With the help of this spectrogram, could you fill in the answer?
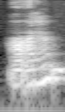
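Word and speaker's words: Audm: or the season but it's a u d m autumn and it's an app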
